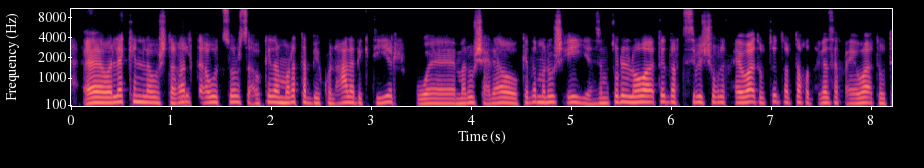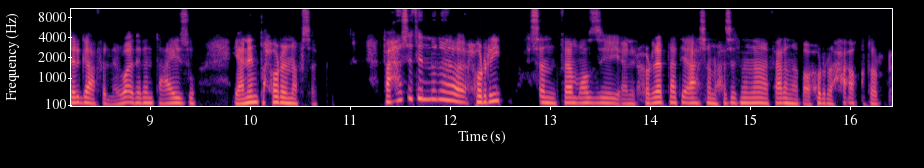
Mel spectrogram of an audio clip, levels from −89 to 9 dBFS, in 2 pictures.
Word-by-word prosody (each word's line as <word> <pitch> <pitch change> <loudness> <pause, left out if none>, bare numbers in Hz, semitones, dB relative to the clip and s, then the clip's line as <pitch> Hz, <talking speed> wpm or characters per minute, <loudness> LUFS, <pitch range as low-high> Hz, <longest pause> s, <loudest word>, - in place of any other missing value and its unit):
آآ، 180 +3 +7
ولكن 200 +4 +4
لو 185 -2 +3
اشتغلت 185 +3 -1
out 185 +1 +1 0.2
source 195 - -2
أو 150 - -6
كده، 195 +4 +1
المرتب 185 +1 +1
بيكون 165 -2 -4
أعلى 180 +3 +2
بكتير، 175 +3 -4
وما 155 +1 -1
لوش 180 -2 +2
علاوة 170 +4 +1
وكده 175 +5 -4
ما 190 - +2
لوش 195 0 0
أيّه، 175 -6 -1
زي 160 +3 -3
ما 170 - -1
تقول، 200 +3 0
اللي 190 -1 +4
هو 195 0 +6
تقدر 195 0 -2
تسيب 195 - -4
الشغل 190 0 -1
في - - -35
أيّ 180 - +3
وقت، 200 +1 +5
وتقدر 185 +2 -5
تاخد 180 0 -4
أجازة 175 0 -2
في 150 - -14
أيّ 155 - -3
وقت، 175 -1 +1
وترجع 175 +1 +1
في 150 +1 -9
أيّ 140 - -9
وقت، 180 0 +1
اللي 170 - -1
أنت 170 -1 -4
عايزُه، 165 +2 -2 0.4
يعني 150 +4 +5
أنت 190 -3 +3
حرّ 180 0 +4
نفسك." 145 -5 -4 0.7
فحسيت 260 +10 +1
إن 295 -2 +2
أنا 235 -7 +3
حريتي 205 +6 +2 0.2
أحسن، 180 -3 0
فاهم 175 -1 +1
قصدي؟ 170 -1 -2
يعني 145 -1 -6
الحرية 165 +5 +2
بتاعتي 180 -1 -2
أحسن، 170 -1 -1
وحسيت 165 +3 -5
إن - - +2
أنا 170 -1 +1
فعلًا 165 0 -1
هابقى 135 -3 -4
حرّ 155 -3 -3 0.2
أكتر. 145 -3 -8
175 Hz, 235 wpm, -22 LUFS, 160-190 Hz, 0.7 s, آآ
